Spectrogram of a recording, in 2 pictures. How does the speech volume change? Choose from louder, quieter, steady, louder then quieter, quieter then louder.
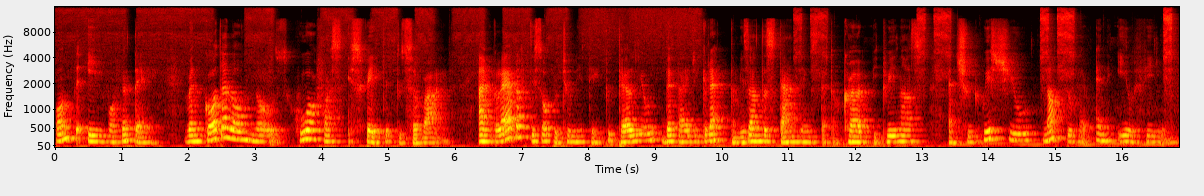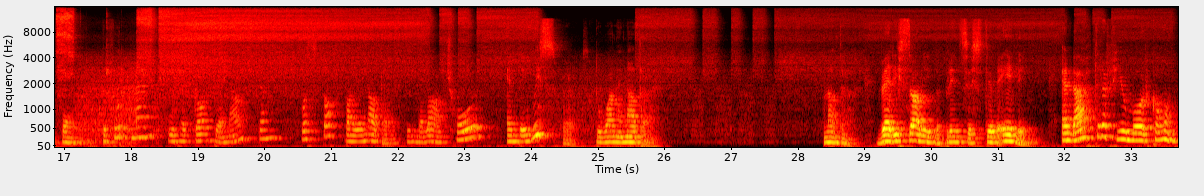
quieter then louder.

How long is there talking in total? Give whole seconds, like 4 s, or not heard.
31 s.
